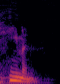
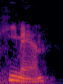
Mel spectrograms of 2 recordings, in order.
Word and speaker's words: Heman: This morning we're going to see a man named Heman. It looks like He Man, it's pronounced Heman.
